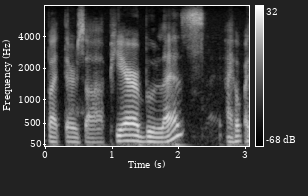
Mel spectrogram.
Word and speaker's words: Boulez: Oh, I was just going to say, I think this is one of those cases where it's not the French pronunciation that you expect. I think it actually is with a Z sound rather than Pierre Boulez.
